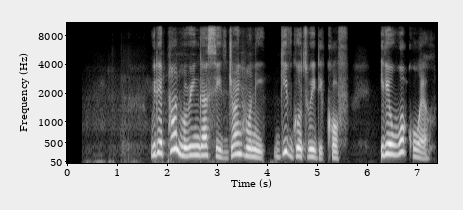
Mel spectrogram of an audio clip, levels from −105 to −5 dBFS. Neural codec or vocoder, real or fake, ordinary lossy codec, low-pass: autoencoder, 48 kHz, 32 numbers a frame, DAC-VAE, trained on Japanese speech; fake; none; 9.9 kHz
